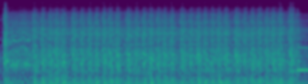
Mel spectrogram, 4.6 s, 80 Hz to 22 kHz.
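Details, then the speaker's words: 2012 GMC Savana van, misfire complaint with P0300, cranking: beats in lopsided, galloping rhythm instead of even chug, one stroke dropping out each cycle; one cylinder with low or no compression. "This is a compression issue. Didn't we just do one of these? Yeah. Well, we'll do it. We'll go a little further, but listen again. Tune your ears to the cadence of this. This is not normal. They should not sound like this."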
